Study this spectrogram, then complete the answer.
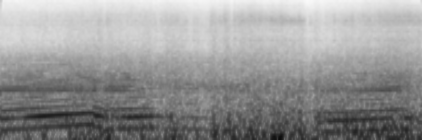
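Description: A motorcycle ridden by an instructor on a road, a steady, loud engine drone with rising and falling pitch as the throttle shifts, continuous and close throughout with no talking.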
